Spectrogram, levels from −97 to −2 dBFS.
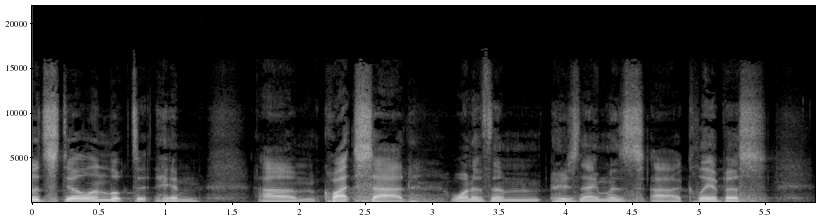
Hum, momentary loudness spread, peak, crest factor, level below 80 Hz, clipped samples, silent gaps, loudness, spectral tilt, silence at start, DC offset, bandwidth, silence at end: none; 11 LU; -6 dBFS; 22 dB; -54 dBFS; under 0.1%; none; -28 LUFS; -5 dB/octave; 0 s; under 0.1%; 16 kHz; 0.15 s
